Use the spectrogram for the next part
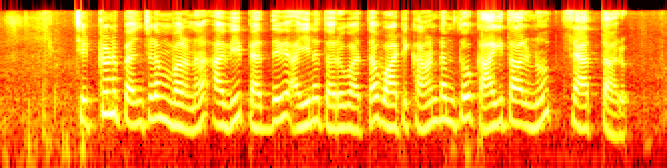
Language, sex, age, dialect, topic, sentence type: Telugu, male, 18-24, Utterandhra, agriculture, statement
